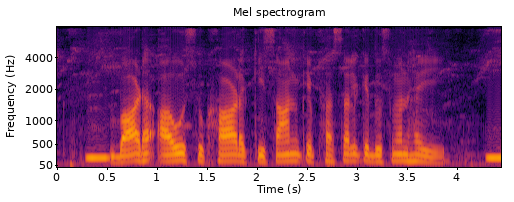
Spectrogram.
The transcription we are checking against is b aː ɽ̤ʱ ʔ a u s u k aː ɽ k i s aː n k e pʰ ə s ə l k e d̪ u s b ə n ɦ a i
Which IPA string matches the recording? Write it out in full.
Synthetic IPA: b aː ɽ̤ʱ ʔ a u s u kʰ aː ɽ k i s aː n k e pʰ ə s ə l k e d̪ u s m ə n ɦ ə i

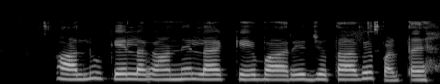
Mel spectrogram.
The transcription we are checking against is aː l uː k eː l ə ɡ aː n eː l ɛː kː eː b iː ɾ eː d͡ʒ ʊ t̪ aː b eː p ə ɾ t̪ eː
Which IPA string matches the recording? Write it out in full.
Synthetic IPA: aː l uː k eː l ə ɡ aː n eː l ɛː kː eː b aː ɾ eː d͡ʒ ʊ t̪ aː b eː p ə ɽ t̪ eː

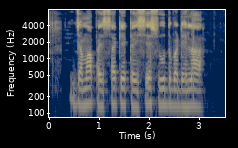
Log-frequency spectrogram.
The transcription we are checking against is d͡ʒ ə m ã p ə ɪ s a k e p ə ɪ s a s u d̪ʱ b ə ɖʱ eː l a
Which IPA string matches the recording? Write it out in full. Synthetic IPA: d͡ʒ ə m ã p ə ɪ s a k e k ə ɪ s e s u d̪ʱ b ə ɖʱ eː l a

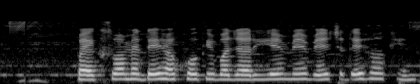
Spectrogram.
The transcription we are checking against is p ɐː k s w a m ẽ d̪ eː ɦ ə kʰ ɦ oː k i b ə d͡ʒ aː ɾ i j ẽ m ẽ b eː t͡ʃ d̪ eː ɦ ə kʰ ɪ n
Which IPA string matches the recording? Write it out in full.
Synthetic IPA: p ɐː k s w a m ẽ d̪ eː ɦ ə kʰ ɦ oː k i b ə d͡ʒ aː ɾ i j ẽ m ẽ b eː t͡ʃ d̪ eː ɦ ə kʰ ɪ n

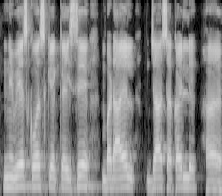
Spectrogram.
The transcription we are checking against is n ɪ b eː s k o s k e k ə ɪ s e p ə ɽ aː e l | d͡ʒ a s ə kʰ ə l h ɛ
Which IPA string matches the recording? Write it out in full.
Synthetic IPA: n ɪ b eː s k o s k e k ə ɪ s e b ə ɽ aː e l | d͡ʒ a s ə k ə l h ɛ

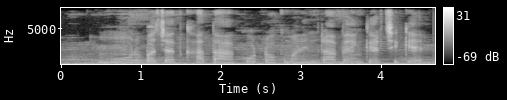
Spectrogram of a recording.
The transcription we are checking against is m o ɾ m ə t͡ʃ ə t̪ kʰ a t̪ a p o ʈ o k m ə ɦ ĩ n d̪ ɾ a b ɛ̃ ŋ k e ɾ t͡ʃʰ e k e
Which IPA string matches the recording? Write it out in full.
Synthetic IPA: m o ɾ b ə t͡ʃ ə t̪ kʰ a t̪ a k o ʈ o k m ə ɦ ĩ n d̪ ɾ a b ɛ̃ ŋ k e ɾ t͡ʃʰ i k e

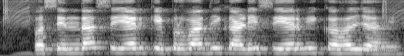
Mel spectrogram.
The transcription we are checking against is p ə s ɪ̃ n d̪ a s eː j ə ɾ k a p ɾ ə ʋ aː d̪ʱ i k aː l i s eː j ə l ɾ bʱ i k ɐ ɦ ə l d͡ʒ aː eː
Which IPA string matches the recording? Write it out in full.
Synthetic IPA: p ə s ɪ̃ n d̪ a s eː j ə ɾ k e p ɾ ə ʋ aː d̪ʱ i k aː ɽ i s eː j ə ɾ bʱ i k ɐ ɦ ə l d͡ʒ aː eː

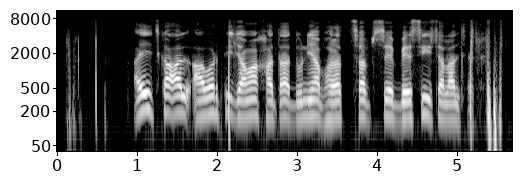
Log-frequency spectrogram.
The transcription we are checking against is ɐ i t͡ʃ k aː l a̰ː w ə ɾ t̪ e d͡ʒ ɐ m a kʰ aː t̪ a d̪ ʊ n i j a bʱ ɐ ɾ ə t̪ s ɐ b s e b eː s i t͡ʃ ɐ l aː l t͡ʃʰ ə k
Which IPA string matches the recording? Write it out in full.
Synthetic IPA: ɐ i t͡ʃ k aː l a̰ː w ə ɾ t̪ i d͡ʒ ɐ m a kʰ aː t̪ a d̪ ʊ n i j a bʱ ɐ ɾ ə t̪ s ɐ b s e b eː s i t͡ʃ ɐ l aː l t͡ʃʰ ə k

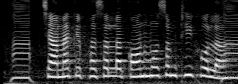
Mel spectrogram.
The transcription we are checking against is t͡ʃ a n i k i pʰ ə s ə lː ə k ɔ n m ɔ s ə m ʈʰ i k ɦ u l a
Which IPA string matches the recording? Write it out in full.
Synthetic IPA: t͡ʃ a n a k e pʰ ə s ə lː a k ɔ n m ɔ s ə m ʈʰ i k ɦ o l a

